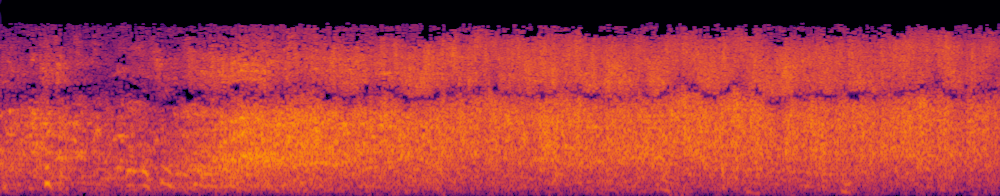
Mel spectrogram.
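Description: An audience applauds steadily for about ten seconds, a dense, even crackle of many hands clapping, with a few scattered laughs and murmurs mixed into the ovation.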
